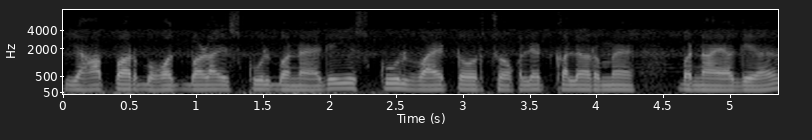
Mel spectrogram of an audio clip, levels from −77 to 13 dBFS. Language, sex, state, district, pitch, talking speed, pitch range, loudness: Hindi, male, Bihar, Bhagalpur, 115 Hz, 200 wpm, 110-120 Hz, -32 LUFS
